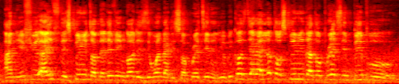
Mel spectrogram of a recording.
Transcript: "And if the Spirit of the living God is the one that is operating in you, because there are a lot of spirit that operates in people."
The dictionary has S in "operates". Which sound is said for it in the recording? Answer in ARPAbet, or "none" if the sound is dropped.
S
